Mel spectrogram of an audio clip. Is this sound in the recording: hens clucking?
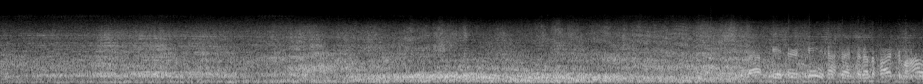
no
